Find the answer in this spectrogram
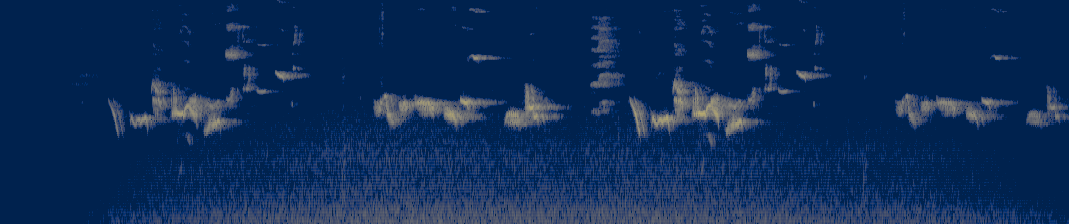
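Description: A songbird singing in warbling phrases of two to three seconds each, four phrases with short pauses between them, starting after a moment of silence, over a faint low background hiss.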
